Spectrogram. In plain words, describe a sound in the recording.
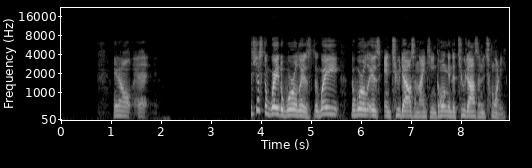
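A man speaks casually and close to a microphone.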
